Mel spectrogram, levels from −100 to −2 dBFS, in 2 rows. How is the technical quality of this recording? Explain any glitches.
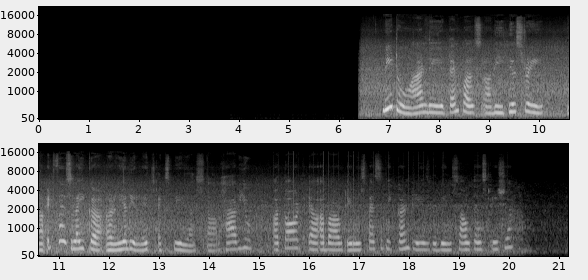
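The recording has one clear problem: periodic USB or driver dropouts from 15.18 s, just after "have you", to 21.08 s. Ten times a second, about a millisecond of audio drops to silence, as if a background task were stalling the audio path at a fixed interval. The result is a steady ticking that sounds only under the speech. A waveform would show tiny gaps of silence spaced 0.1 s apart, and a spectrogram would show evenly spaced thin vertical broadband lines.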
